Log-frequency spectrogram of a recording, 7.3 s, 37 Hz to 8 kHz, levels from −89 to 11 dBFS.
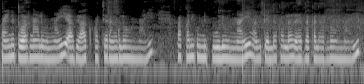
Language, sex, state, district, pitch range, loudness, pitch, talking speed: Telugu, female, Telangana, Mahabubabad, 195-205 Hz, -19 LUFS, 200 Hz, 150 wpm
